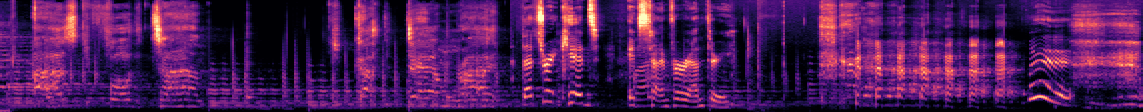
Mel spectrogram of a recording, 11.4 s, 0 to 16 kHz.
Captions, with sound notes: - That's right kids it's time for round 3. (laughing) - Look at this!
